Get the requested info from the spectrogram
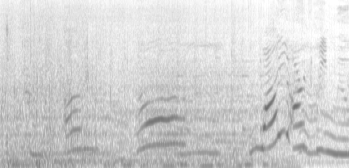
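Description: Cartoon tractor engine running with a low, steady rumble, then cutting out suddenly near the end as the tractor bogs down in the mud.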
